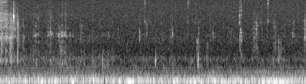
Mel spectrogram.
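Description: Chewing tapioca boba pearls after a sip through a straw: many small, scattered wet mouth clicks over a low steady hum.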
